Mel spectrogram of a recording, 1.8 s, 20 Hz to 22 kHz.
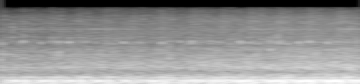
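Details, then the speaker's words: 1976 Ford Bronco original survivor, 302 V8. A deep, even burble at a steady idle with no misses or knocks: a smooth, healthy-running engine. "let's start it up and I'll let you hear it it's a pretty smooth running 302 I'm pretty excited about this Bronco as you can probably tell"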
